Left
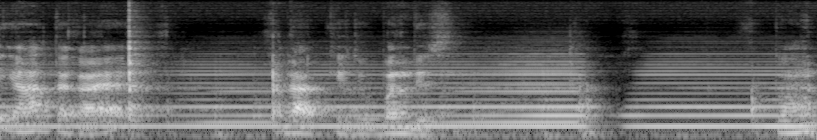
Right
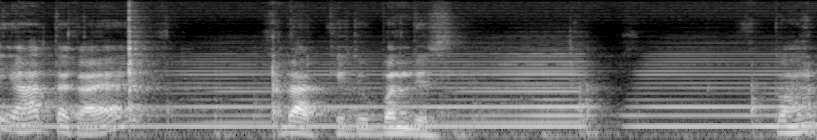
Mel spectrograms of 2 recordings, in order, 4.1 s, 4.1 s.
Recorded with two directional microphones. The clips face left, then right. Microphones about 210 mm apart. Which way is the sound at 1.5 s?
55° right (ahead or behind).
